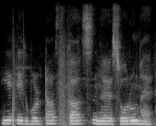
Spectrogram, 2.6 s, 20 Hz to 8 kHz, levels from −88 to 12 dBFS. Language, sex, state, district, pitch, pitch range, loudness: Hindi, female, Jharkhand, Ranchi, 190 Hz, 180-195 Hz, -16 LUFS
